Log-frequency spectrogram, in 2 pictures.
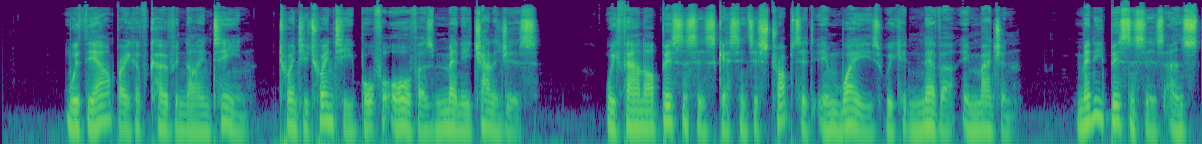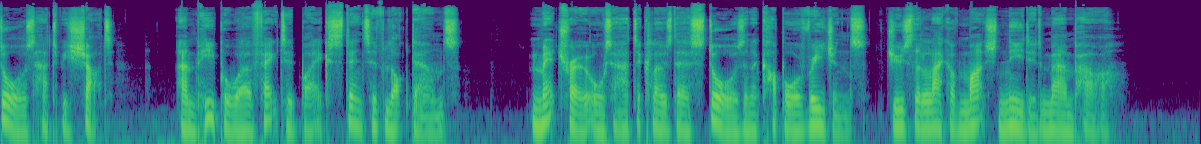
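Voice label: English European male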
